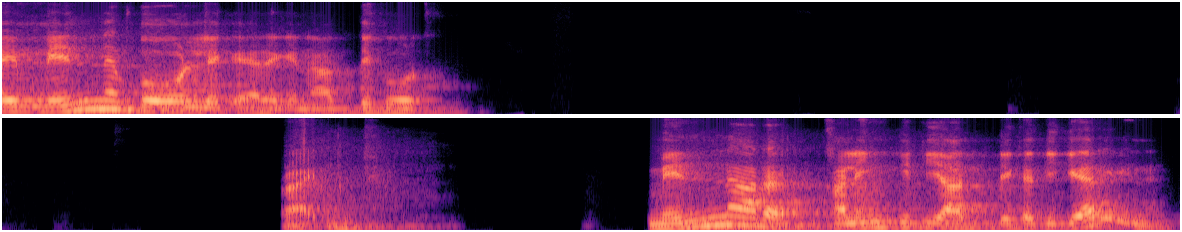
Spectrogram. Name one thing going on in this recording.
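A man speaks calmly into a microphone, explaining in pauses.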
